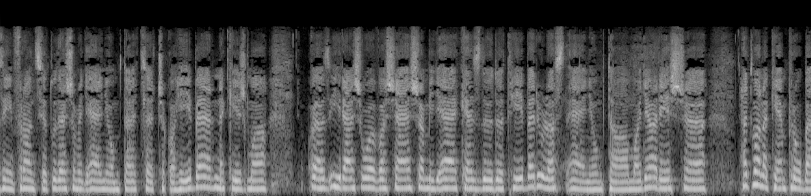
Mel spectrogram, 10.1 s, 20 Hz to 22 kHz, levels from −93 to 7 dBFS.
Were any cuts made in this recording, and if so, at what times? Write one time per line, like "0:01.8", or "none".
0:03.1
